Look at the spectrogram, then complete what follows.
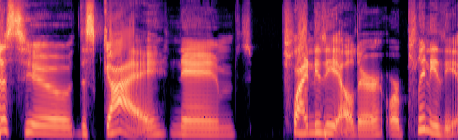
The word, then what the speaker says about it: Pliny: American English, it is a long I with one consonant. So that is why we call it Pliny with a long I.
